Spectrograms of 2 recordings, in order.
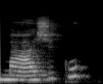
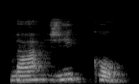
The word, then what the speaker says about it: mágico: slide a sílaba tônica então de mágico é ma né ó Mágico mágico três sílabas né ó última penúltima antepenúltima último Então nesse caso a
